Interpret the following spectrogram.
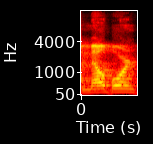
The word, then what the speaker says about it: Melbourne: 38 just real quick Mel Bourne I was also told by somebody from there that you don't pronounce the R you just say Melbourne they say they call it Melbourne over there so alright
